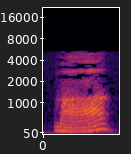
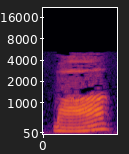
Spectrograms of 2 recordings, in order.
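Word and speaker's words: 麻: with a rising intonation think of the question Ma and it may help you pronounce the rising tone word which means hemp but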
